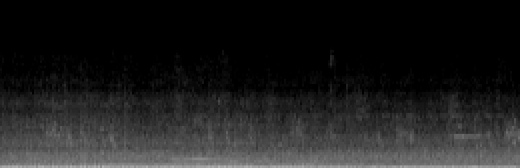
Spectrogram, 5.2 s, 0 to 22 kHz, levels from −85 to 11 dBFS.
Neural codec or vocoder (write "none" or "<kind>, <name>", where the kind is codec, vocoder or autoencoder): none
